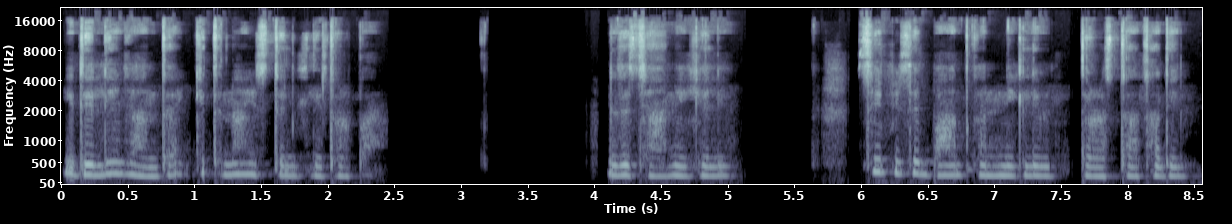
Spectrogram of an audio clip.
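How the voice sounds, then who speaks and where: A woman voicing a young female student in love, speaking in a soft, coaxing whisper as whispered role-play. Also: mid-range voice, steady tone, normal speed, pauses often, husky. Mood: tender. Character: young woman student, tender pleading lover.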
